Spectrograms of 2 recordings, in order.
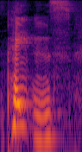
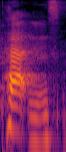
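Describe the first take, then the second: First: "patents" with the long A of "pay". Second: "patents" with the short A of "pat". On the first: Host correcting himself on copyright, "patents" said PAY-tents. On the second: Host reading out copyright trouble, "patents" said PAT-ents. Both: Shown as a demonstration. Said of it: "are you patents or patents?".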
